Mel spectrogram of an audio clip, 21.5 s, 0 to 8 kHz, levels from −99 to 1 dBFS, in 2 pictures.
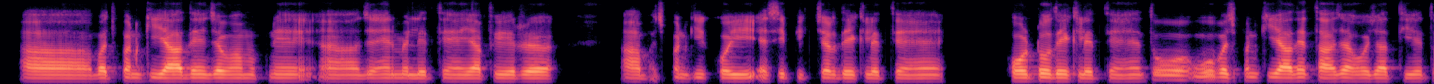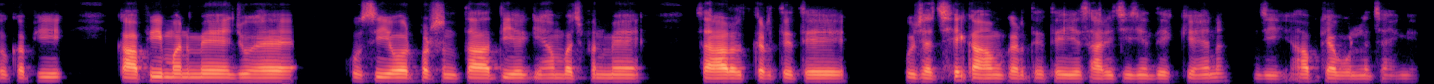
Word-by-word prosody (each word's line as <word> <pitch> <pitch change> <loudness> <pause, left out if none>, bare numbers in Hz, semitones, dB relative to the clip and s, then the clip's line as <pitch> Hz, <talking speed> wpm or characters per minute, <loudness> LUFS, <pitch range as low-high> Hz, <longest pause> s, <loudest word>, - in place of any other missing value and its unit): अ, 115 -2 +2
बचपन 120 +1 0
की 125 -1 -1
यादें 120 +1 +6
जब 120 -1 +3
हम 120 0 -1
अपने 120 +1 -6 0.2
अ, 115 0 -3
ज़ेहन 120 0 -2
में 120 - -1
लेते 115 +1 -3
हैं 115 - -1
या 115 0 +4
फिर 115 -1 -1 0.7
अ, 115 -2 0
बचपन 120 +1 -8
की 125 +2 -6
कोई 120 0 +1
ऐसी 130 - -4
पिक्चर 120 +1 -3
देख 115 0 -1
लेते 115 0 -2
हैं, 115 0 -2 0.5
फोटो 125 +1 +4
देख 125 -1 +1
लेते 115 0 -2
हैं, 115 0 -4
तो 85 -7 -6
वो 85 -1 0
वो - - +1
बचपन 130 +1 -2
की 130 - -4
यादें 125 +1 +6
ताज़ा 120 +1 +4
हो 120 - 0
जाती 120 0 -1
है, 120 0 -2
तो 120 +1 -9
कभी 130 +3 -4 0.4
काफ़ी 125 +3 +5
मन 130 -1 +2
में 125 -1 +3
जो 125 0 -2
है 120 0 +4 0.4
खुशी 130 -1 -1
और 125 -1 +5
प्रसन्नता 120 0 +2
आती 115 +2 0
है 120 0 +1
कि 115 - -8
हम 120 0 -4
बचपन 120 +1 -2
में 115 0 0 0.5
शरारत 115 -1 +6
करते 115 +2 -2
थे, 115 0 +2
कुछ 125 +1 -9
अच्छे 115 +7 +1
काम 115 -2 +4
करते 115 +1 -4
थे, 115 0 0
ये 115 - 0
सारी 110 0 -2
चीज़ें 115 -1 -5
देख 110 -2 -5
के 120 - -5
है 115 +1 -3
ना? 130 +1 -8 0.2
जी, 110 -1 -9
आप 120 -1 -1
क्या 115 - +2
बोलना 110 0 -6
चाहेंगे? 110 0 -14
120 Hz, 205 wpm, -26 LUFS, 115-120 Hz, 0.7 s, यादें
